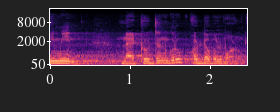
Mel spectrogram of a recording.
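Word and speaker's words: imine: अब इसे क्या बोलेंगे, इसे बोलते हैं इमीन, इसे बोलते हैं इमीन।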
